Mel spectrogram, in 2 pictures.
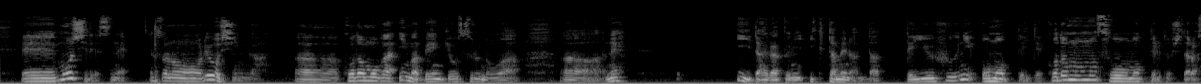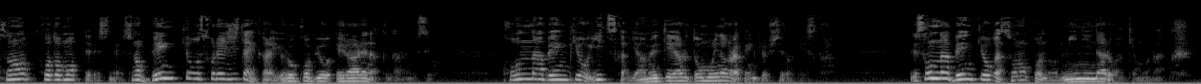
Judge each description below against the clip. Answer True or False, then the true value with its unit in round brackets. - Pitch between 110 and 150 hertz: True (140 Hz)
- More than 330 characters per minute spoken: True (365 characters per minute)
